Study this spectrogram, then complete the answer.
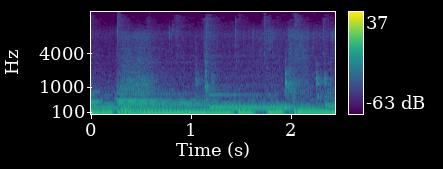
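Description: Vegetable macaroni being stirred in a hot pan, a steady sizzle broken by a few scraping strokes of the spoon, close and fairly loud with a low hum underneath.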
